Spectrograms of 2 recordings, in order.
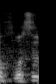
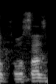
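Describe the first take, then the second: First: फोर्सेस said as for-ses, with a short e in the second syllable; फोर्सेस, the e-vowel version; one way of saying it. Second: फोर्सास said as for-saas, with a long aa in the second syllable; फोर्सास, the long-a version; the other way of saying it. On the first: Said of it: "कुछ लोग इसको फोर्सेस बोलते हैं". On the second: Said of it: "कुछ लोग इसको फोर्सास बोलते हैं". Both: Shown as a demonstration.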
